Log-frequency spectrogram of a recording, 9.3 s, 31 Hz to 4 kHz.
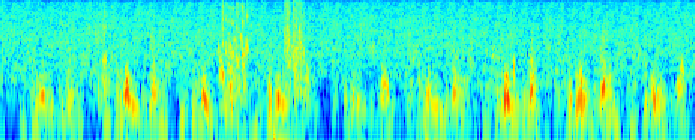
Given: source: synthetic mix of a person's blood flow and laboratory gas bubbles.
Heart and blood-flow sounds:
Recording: Doppler ultrasound of blood flow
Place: precordium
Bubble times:
1.24-1.48 s: bubbles
2.88-3.32 s: bubbles
3.76-4.05 s: bubbles
5.04-5.21 s: bubbles
6.80-6.88 s: bubbles
7.70-7.79 s: bubbles
From the record:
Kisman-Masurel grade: 122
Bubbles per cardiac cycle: 1 to 2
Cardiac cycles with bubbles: 10 to 50%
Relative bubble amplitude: moderate (0.250 to 0.450)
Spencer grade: 2 (many but less than half of the cardiac periods contain bubble signals, singularly or in groups)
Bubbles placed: only in the low amplitude regions of the cardiac cycle

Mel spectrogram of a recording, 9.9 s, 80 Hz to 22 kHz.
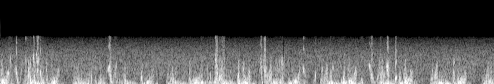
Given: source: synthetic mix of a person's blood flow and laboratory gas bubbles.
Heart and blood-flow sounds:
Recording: Doppler ultrasound of blood flow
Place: precordium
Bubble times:
0.00-0.02 s: bubbles
0.15-0.90 s: bubbles
2.12-2.53 s: bubbles
3.98-4.52 s: bubbles
5.17-5.37 s: bubbles
5.48-5.69 s: bubbles
6.04-6.13 s: bubbles
6.25-6.33 s: bubbles
6.56-6.67 s: bubbles
6.80-6.91 s: bubbles
7.19-7.27 s: bubbles
7.35-7.52 s: bubbles
7.56-7.81 s: bubbles
7.85-7.97 s: bubbles
From the record:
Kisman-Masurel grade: 232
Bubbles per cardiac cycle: several, 3 to 8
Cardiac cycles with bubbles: 50 to 99%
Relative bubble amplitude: moderate (0.250 to 0.450)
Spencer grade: 3 (all of the cardiac periods contain showers or single bubble signals, but not dominating or overriding the cardiac motion signals)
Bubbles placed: only in the low amplitude regions of the cardiac cycle

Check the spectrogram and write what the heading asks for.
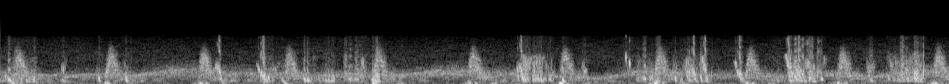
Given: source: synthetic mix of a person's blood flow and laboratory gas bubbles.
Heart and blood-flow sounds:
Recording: Doppler ultrasound of blood flow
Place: subclavian vein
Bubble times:
0.00-0.39 s: bubbles
0.60-0.68 s: bubbles
0.96-1.04 s: bubbles
1.22-1.31 s: bubbles
2.13-2.27 s: bubbles
2.56-2.86 s: bubbles
3.02-3.37 s: bubbles
3.43-3.84 s: bubbles
4.83-4.93 s: bubbles
5.13-5.56 s: bubbles
5.59-5.69 s: bubbles
5.80-5.89 s: bubbles
6.22-6.63 s: bubbles
6.72-7.12 s: bubbles
7.33-7.50 s: bubbles
7.71-8.29 s: bubbles
8.65-8.77 s: bubbles
8.86-9.28 s: bubbles
From the record:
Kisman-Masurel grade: 233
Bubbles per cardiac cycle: several, 3 to 8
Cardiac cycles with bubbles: 50 to 99%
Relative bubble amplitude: loud (0.450 to 0.775)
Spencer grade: 3 (all of the cardiac periods contain showers or single bubble signals, but not dominating or overriding the cardiac motion signals)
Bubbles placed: anywhere in the cardiac cycle

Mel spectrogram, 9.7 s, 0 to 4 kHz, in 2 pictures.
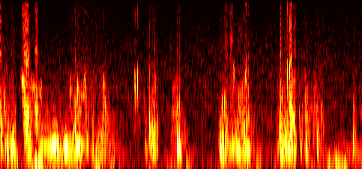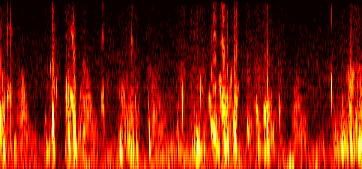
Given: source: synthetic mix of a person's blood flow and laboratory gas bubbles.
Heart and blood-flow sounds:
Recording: Doppler ultrasound of blood flow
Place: subclavian vein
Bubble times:
0.00-0.22 s: bubbles
0.26-0.57 s: bubbles
0.90-1.44 s: bubbles
1.77-1.87 s: bubbles
1.91-2.12 s: bubbles
2.32-2.44 s: bubbles
2.90-3.36 s: bubbles
3.68-4.17 s: bubbles
4.20-4.34 s: bubbles
4.70-4.77 s: bubbles
4.79-5.16 s: bubbles
5.42-5.62 s: bubbles
5.68-5.99 s: bubbles
6.17-6.24 s: bubbles
6.39-6.70 s: bubbles
6.78-6.86 s: bubbles
7.17-7.29 s: bubbles
7.36-8.03 s: bubbles
8.10-8.60 s: bubbles
9.21-9.66 s: bubbles
From the record:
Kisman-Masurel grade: 233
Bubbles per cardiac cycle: several, 3 to 8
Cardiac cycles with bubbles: 50 to 99%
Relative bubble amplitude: loud (0.450 to 0.775)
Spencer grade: 3 (all of the cardiac periods contain showers or single bubble signals, but not dominating or overriding the cardiac motion signals)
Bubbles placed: anywhere in the cardiac cycle

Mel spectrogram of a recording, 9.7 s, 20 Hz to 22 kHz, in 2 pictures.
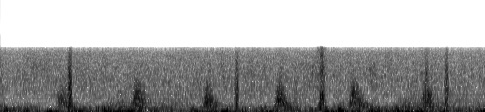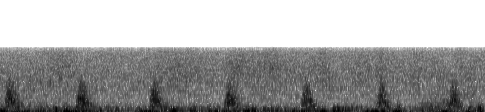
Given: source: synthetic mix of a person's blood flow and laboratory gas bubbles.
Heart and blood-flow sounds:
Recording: Doppler ultrasound of blood flow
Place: subclavian vein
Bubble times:
3.16-3.28 s: bubbles
From the record:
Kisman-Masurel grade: 113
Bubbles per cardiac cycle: 1 to 2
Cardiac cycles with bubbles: 1 to 10%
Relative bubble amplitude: loud (0.450 to 0.775)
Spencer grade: 1 (occasional bubble signal discernible with the cardiac motion signal, with majority of cardiac periods free of bubbles)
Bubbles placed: anywhere in the cardiac cycle

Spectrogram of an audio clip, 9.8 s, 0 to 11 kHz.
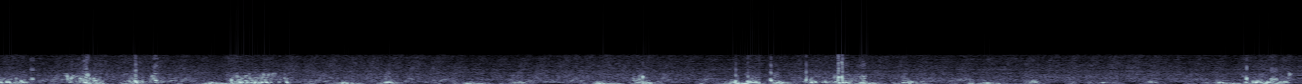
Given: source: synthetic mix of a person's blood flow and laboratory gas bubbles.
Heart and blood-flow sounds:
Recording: Doppler ultrasound of blood flow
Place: precordium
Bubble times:
0.00-0.29 s: bubbles
0.48-0.82 s: bubbles
0.93-1.26 s: bubbles
1.71-2.22 s: bubbles
4.75-4.96 s: bubbles
5.50-5.71 s: bubbles
5.77-5.84 s: bubbles
6.02-6.52 s: bubbles
9.33-9.71 s: bubbles
From the record:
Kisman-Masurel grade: 233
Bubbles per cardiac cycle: several, 3 to 8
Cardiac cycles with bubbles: 50 to 99%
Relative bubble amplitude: loud (0.450 to 0.775)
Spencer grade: 3 (all of the cardiac periods contain showers or single bubble signals, but not dominating or overriding the cardiac motion signals)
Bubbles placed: anywhere in the cardiac cycle

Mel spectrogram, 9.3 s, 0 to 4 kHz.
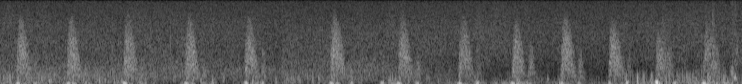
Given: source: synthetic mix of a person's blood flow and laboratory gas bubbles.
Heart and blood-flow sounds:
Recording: Doppler ultrasound of blood flow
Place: subclavian vein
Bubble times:
9.13-9.22 s: bubbles
From the record:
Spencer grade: 1 (occasional bubble signal discernible with the cardiac motion signal, with majority of cardiac periods free of bubbles)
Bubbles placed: anywhere in the cardiac cycle

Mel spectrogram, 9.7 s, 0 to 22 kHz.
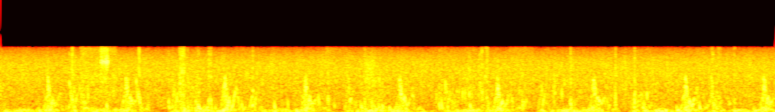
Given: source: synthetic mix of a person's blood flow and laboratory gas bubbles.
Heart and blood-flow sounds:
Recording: Doppler ultrasound of blood flow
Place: precordium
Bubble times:
0.00-0.05 s: bubbles
0.85-1.46 s: bubbles
1.68-1.89 s: bubbles
2.07-2.73 s: bubbles
2.96-3.08 s: bubbles
3.12-3.22 s: bubbles
3.27-3.32 s: bubbles
3.40-3.49 s: bubbles
3.56-3.64 s: bubbles
3.96-4.03 s: bubbles
4.06-4.34 s: bubbles
4.48-4.86 s: bubbles
5.42-6.17 s: bubbles
6.36-6.67 s: bubbles
6.90-7.29 s: bubbles
7.59-7.75 s: bubbles
7.84-8.23 s: bubbles
8.70-8.80 s: bubbles
8.88-9.06 s: bubbles
9.10-9.21 s: bubbles
From the record:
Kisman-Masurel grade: 242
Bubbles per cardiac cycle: several, 3 to 8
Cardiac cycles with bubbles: 100%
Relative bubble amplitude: moderate (0.250 to 0.450)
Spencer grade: 3 (all of the cardiac periods contain showers or single bubble signals, but not dominating or overriding the cardiac motion signals)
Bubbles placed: only in the low amplitude regions of the cardiac cycle

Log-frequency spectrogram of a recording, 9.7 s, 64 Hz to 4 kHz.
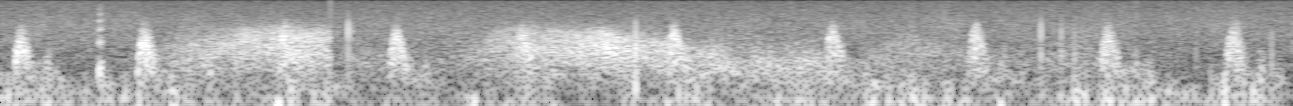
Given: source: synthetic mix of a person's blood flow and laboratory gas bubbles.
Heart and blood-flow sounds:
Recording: Doppler ultrasound of blood flow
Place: subclavian vein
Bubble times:
0.72-0.78 s: bubbles
From the record:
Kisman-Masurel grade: 113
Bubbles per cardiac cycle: 1 to 2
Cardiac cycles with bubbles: 1 to 10%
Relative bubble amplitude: loud (0.450 to 0.775)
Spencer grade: 1 (occasional bubble signal discernible with the cardiac motion signal, with majority of cardiac periods free of bubbles)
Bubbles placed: anywhere in the cardiac cycle

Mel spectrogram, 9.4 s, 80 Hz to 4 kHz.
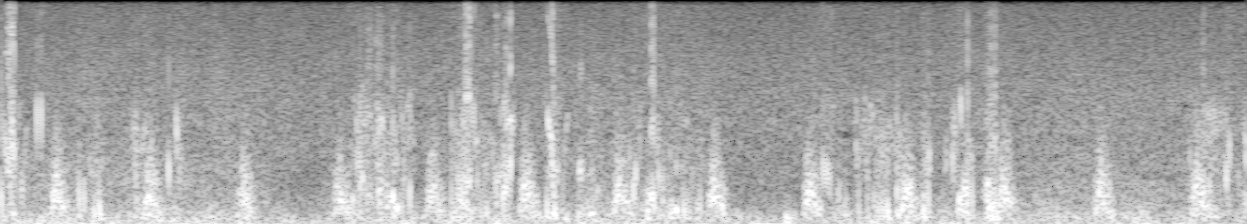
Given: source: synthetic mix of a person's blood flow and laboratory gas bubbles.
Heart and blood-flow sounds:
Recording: Doppler ultrasound of blood flow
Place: subclavian vein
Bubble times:
0.00-0.21 s: bubbles
0.24-0.35 s: bubbles
0.57-0.79 s: bubbles
0.94-1.19 s: bubbles
1.22-1.40 s: bubbles
2.58-3.12 s: bubbles
3.35-3.87 s: bubbles
4.06-4.29 s: bubbles
4.31-4.59 s: bubbles
4.67-5.30 s: bubbles
6.13-6.84 s: bubbles
6.89-6.98 s: bubbles
7.07-7.59 s: bubbles
8.90-9.36 s: bubbles
From the record:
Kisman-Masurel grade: 332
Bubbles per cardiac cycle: rolling drumbeat, 9 or more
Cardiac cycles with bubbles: 50 to 99%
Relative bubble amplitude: moderate (0.250 to 0.450)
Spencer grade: 3 (all of the cardiac periods contain showers or single bubble signals, but not dominating or overriding the cardiac motion signals)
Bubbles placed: anywhere in the cardiac cycle

